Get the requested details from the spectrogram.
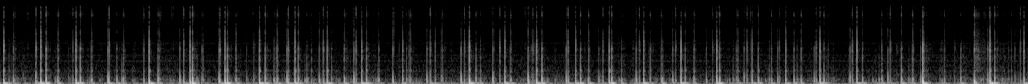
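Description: Fingertips quickly tap and scratch the surface of a small, flat piece of brown corrugated cardboard held in both hands above a microphone. The result is a dense, irregular stream of short, dry, crackling taps and scrapes with a dull, low-heavy body. Each tap dies away almost instantly.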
